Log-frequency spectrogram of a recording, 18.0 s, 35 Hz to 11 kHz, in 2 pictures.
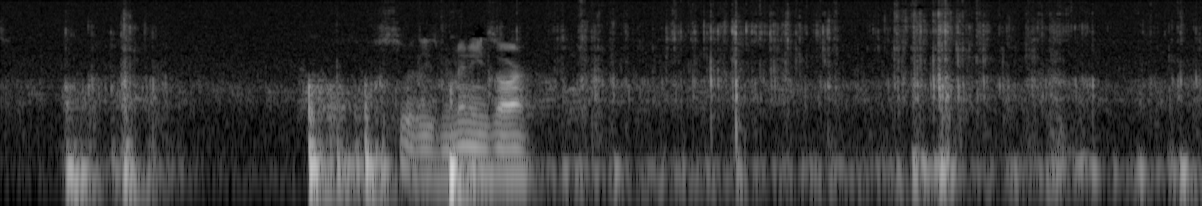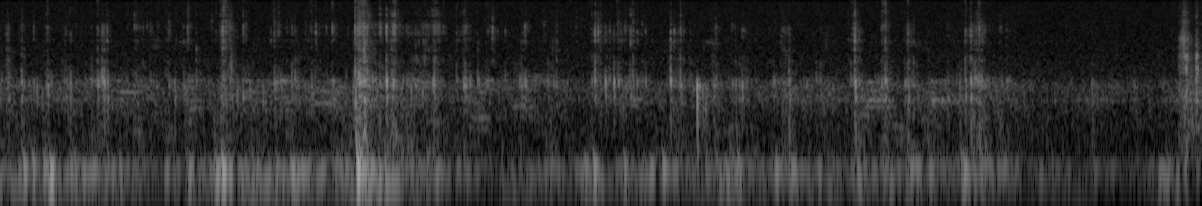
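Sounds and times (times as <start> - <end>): plastic wrapper crinkling: 3.1 - 16.8.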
